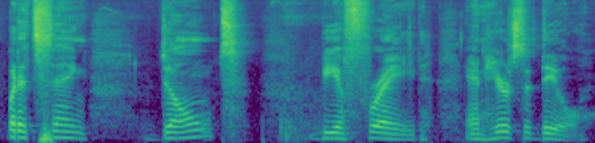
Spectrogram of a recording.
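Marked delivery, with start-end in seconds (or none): 1.2-3.2 still small voice. Acted. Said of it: "still small voice".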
